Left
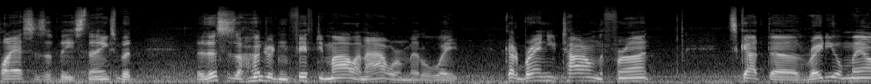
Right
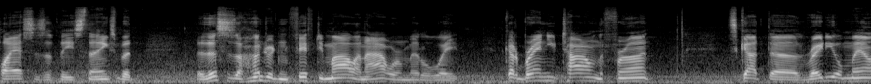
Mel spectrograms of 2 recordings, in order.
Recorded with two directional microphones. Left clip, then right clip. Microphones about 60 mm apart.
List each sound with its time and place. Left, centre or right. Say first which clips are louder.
0.0 s speech: even; centre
